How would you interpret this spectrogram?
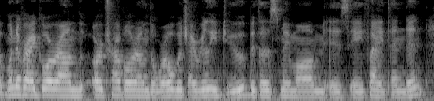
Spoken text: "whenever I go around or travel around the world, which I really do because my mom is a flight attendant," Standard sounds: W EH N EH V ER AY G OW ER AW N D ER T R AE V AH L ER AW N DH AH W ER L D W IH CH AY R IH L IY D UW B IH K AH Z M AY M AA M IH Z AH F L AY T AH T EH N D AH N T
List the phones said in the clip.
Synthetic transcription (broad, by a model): W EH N EH V ER AY G OW ER AW N D ER T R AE V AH L ER AW N DH AH W ER L D W IH CH AY R IH L IY D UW B IH K AH Z M AY M AA M IH Z AH F AY AH T EH N D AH N T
